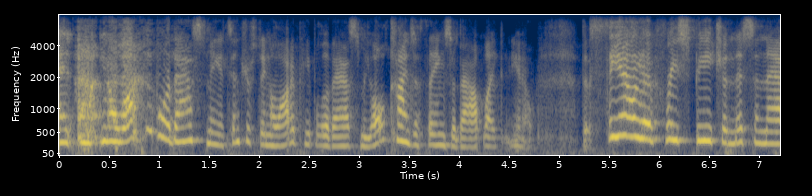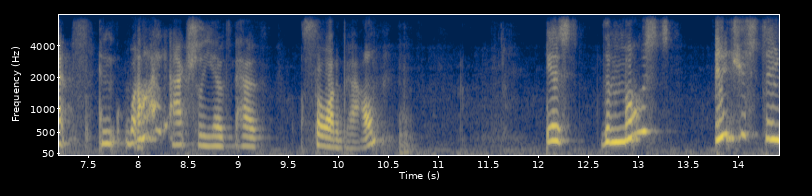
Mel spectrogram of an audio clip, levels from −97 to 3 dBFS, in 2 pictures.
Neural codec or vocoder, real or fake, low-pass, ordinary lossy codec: codec, 24 kHz, 3 kbps, HILCodec; fake; 7.2 kHz; Opus, 24 kbps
